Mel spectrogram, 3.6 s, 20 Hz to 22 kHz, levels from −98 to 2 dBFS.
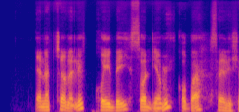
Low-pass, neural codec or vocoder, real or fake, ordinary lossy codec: none; codec, 44.1 kHz, 2.6 kbps, DAC; fake; none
